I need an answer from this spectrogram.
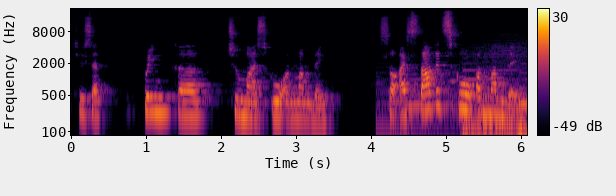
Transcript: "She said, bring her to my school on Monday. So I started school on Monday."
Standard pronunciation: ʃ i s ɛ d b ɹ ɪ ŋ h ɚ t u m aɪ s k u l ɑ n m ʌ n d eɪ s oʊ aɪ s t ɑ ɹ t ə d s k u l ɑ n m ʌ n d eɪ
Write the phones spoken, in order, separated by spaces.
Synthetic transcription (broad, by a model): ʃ i s ɛ d b ɹ ɪ ŋ h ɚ t u m aɪ s k u l ɑ n m ʌ n d eɪ s oʊ aɪ s t ɑ t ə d s k u l ɑ n m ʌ n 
